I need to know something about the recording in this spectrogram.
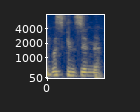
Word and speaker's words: Wisconsin: a toilet in a family restroom at a Wisconsin public library. By the way, the pronunciation there, Wisconsin.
